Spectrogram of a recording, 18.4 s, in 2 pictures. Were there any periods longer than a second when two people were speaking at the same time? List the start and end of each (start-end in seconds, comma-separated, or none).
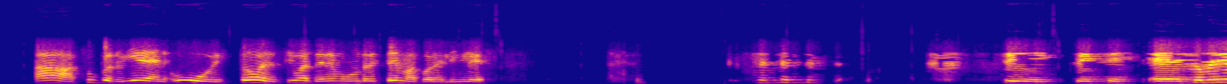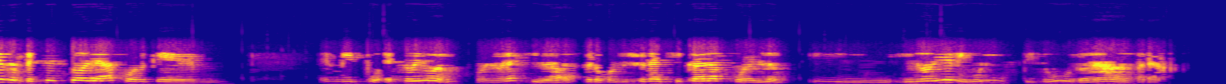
none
